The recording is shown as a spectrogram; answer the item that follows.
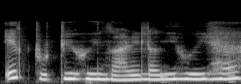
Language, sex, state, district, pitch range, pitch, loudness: Hindi, female, Bihar, Patna, 230-255 Hz, 245 Hz, -11 LUFS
